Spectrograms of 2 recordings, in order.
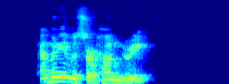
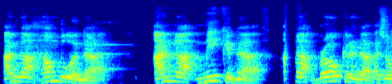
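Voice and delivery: usual speaking voice

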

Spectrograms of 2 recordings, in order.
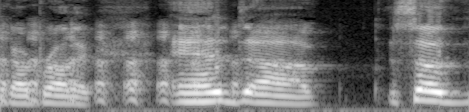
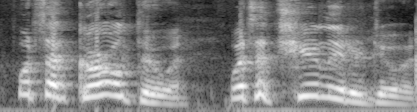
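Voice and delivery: higher, lightly voiced indignant father; indignant dad; 7 semitones higher, 4 dB louder than usual. Spike's dad objecting to a cheerleader playing, mock indignation. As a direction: question it with raised pitch, mildly outraged.

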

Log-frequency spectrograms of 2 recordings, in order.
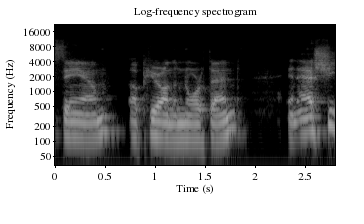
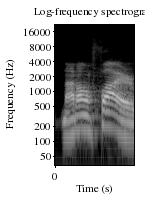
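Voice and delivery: ordinary delivery

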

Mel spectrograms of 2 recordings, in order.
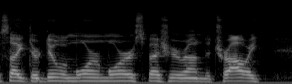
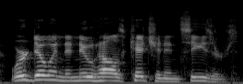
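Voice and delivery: ordinary talk, nothing marked

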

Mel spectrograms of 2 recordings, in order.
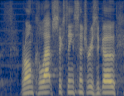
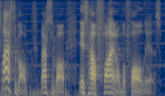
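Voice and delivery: ordinary talk

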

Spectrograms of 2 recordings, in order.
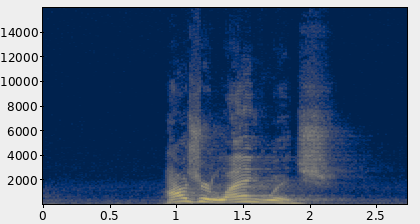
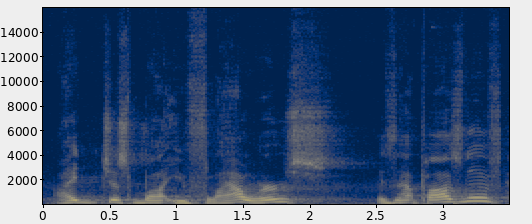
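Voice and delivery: much softer, timid questioning; meek rebuttal; 5 semitones lower, 10 dB quieter than usual. Acted. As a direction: answer a spouse's accusation in a small voice. Acted meek reply to accusation.

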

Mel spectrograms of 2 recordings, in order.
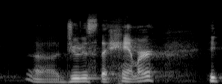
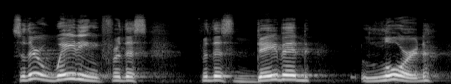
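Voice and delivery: louder, higher, driving sermon voice; preaching at full force; 4 semitones higher, 5 dB louder than usual. Acted. Preacher rousing the congregation about the coming king, full force.

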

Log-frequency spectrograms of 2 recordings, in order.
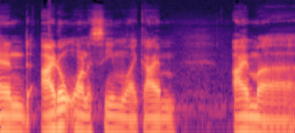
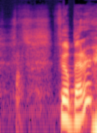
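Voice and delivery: put-on high, loud little-kid voice; piping up like a toddler checking in; squeaky child asking sweetly; daughter's cute question; 9 semitones higher, 10 dB louder, slower than usual.

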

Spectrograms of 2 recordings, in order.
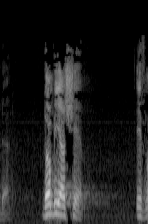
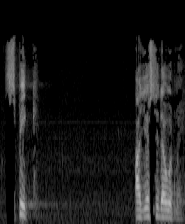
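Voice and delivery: ordinary talk

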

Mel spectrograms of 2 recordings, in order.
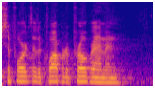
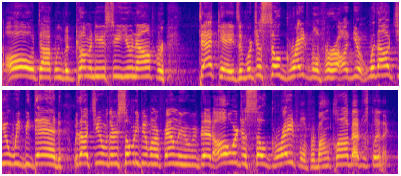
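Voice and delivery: higher, louder gushing thanks; grateful patients; 10 semitones higher, 9 dB louder than usual. Retold or imitated. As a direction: gush with gratitude like a devoted patient.

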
